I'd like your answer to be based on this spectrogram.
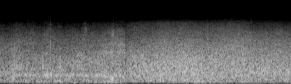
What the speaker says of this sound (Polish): Fala też jest.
